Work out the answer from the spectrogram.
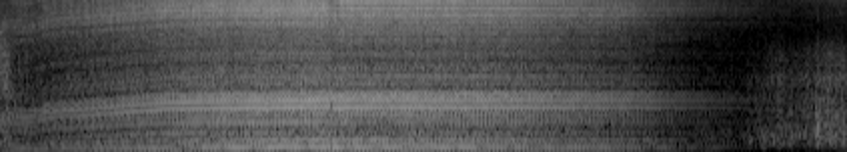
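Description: Car engine at full throttle gives a steady, droning roar that swells to a peak and slowly fades over several seconds, ending with a short rustle.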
